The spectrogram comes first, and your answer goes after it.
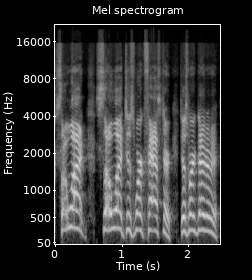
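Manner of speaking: high, loud mock nagging; pushy, high-pitched voice in the head; nagging inner voice. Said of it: "part of my brain's like".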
